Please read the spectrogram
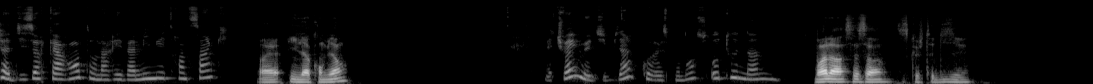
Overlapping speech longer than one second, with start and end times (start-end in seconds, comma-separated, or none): none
